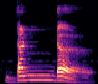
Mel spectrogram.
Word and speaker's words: Danda: So first D is pronounced by taking the tongue in between teeth, and second D is pronounced by taking your tongue to the hard palate. So it will sound like Danda, not Danda or Danda.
